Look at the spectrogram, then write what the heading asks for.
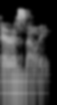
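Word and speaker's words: Aricely: and my first name is pronounced araseli great thanks everyone we're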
